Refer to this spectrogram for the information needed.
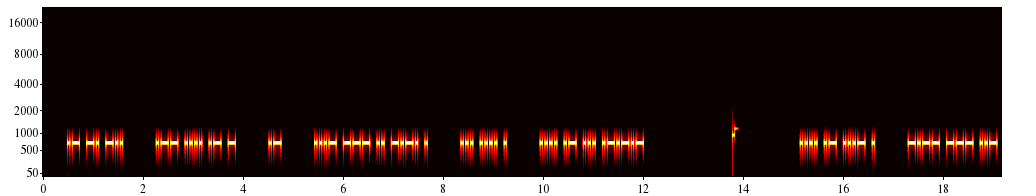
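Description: Morse code at 25 words per minute with doubled word spacing, sending sentences made from the 500 most common words: a steady mid-pitched tone keyed in rapid dots and dashes, grouped into words separated by long pauses, with one brief click partway through.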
